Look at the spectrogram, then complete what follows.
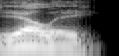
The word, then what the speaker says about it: Hjelle: It says It said in my pronunciation, it sounds like jelly, but it's Yulisse. So, the H is silent, I guess.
